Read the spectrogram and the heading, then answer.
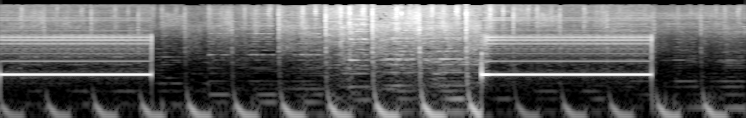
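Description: Ringback tone of a telephone call ringing unanswered: two long, steady tones, each about one and a half seconds, separated by a gap, over a thumping music beat that runs throughout.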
